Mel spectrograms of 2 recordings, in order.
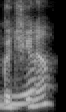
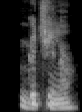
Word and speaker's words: Gugino: Oh, and Carla, how do you say Carla Gugino? – Gugino.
